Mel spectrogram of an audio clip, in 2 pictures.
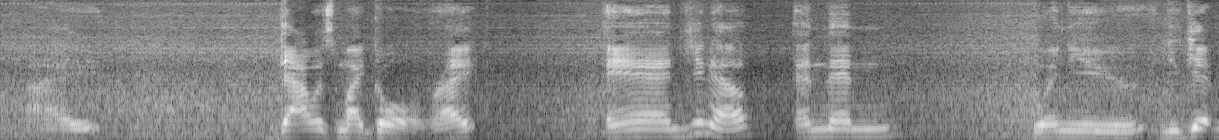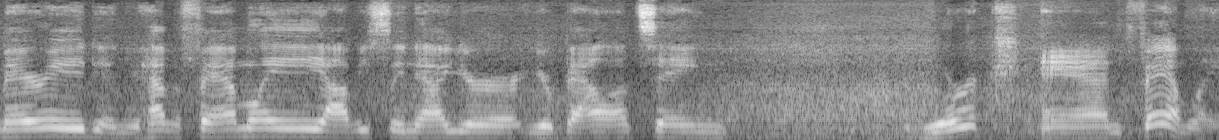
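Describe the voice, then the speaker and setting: Noticeable background noise sits behind a man with an American accent, fairly high in pitch with ordinary variation. He talks at a fairly slow pace with long, frequent pauses. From US Midwest (Gary, Indiana / Chicago area). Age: 60s. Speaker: actor and teacher. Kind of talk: casual interview.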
